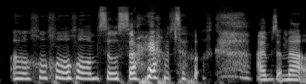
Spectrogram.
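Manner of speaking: words breaking into laughs. Answering another speaker who just described being anxious, laughing while talking. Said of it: "I'm laughing because I get you so much".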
